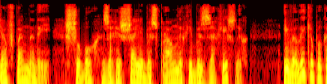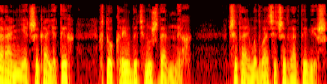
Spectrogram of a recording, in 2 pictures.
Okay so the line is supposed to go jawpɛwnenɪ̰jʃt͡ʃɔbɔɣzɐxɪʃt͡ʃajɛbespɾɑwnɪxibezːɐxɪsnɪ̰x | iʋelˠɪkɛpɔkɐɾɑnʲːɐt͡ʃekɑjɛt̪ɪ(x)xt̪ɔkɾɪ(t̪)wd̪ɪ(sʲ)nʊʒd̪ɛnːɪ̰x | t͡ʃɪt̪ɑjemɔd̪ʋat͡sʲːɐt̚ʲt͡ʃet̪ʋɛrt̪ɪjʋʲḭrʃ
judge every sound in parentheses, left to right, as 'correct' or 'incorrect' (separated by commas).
correct, incorrect, incorrect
